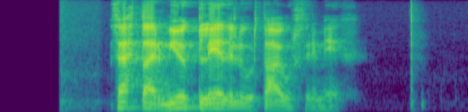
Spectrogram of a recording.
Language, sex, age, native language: Icelandic, male, 18-19, Icelandic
